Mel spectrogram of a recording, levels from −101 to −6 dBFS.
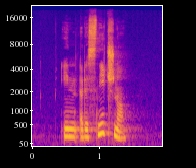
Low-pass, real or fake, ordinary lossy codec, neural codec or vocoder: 19.8 kHz; real; none; none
